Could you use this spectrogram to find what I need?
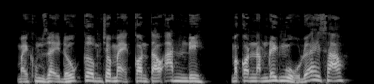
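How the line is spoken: Loud shout. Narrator (Vietnamese): Xuân, con gái của Phương, quát lớn

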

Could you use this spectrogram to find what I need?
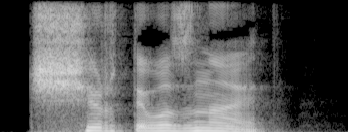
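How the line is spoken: Grumbling. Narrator (Russian): проворчал Ваня

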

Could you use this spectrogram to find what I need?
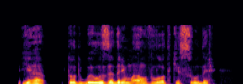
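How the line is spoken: Hesitant. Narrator (Russian): неуверенно начал он

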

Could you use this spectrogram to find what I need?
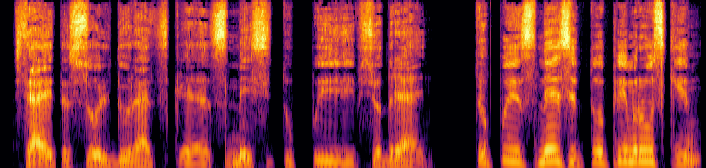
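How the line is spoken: Chuckled. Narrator (Russian): хохотнул Мансур

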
